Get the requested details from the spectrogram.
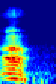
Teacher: तो देखिए म, ब और उ ये जो है ओष्ठ है, होंठ से इनका उच्चारण होता है, लेकिन आ ये कंठ से भी और जीभ के पीछे भाग से भी इसका उच्चारण होता है।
